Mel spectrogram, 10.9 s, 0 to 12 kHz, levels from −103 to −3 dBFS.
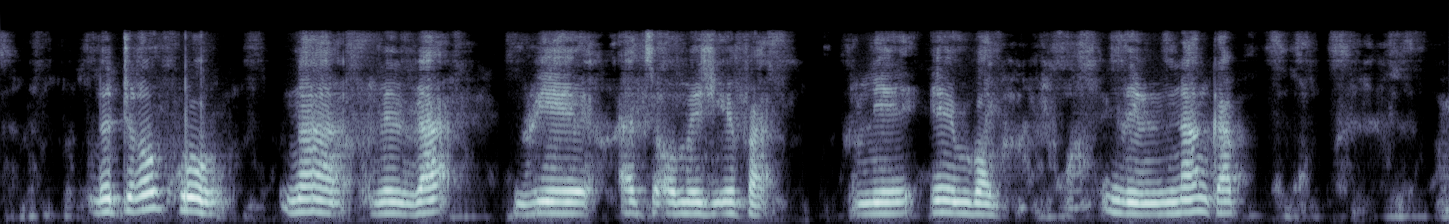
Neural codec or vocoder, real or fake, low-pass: codec, 16 kHz, 4.8 kbps, FACodec; fake; 7.2 kHz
